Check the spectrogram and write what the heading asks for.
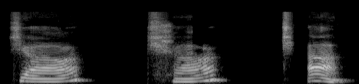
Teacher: la lengua colocamos detrás de los dientes superiores no ve cha no de ahí sale el sonido cha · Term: palatales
